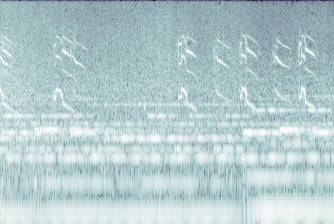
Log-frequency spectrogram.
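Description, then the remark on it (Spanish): White seagulls cry out at a sandy seaside beach in a few scattered bursts, one call early and then a quick cluster near the end, moderately loud above a steady low droning hum. “respiras el olor característico a la sal del mar y observas las gaviotas blancas.”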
